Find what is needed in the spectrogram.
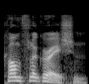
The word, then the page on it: conflagration: anglais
